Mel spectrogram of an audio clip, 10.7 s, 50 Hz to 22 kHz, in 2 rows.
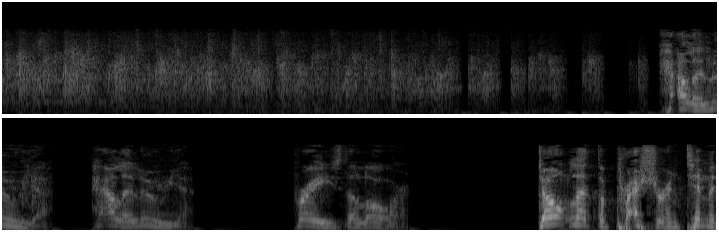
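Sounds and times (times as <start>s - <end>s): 
crowd clapping hands to the Lord: 0.0s - 5.7s
speech: 5.1s - 6.9s, 7.6s - 8.5s, 9.4s - 10.7s.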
